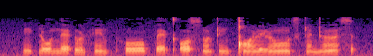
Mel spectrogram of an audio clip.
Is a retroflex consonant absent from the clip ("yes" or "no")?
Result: no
